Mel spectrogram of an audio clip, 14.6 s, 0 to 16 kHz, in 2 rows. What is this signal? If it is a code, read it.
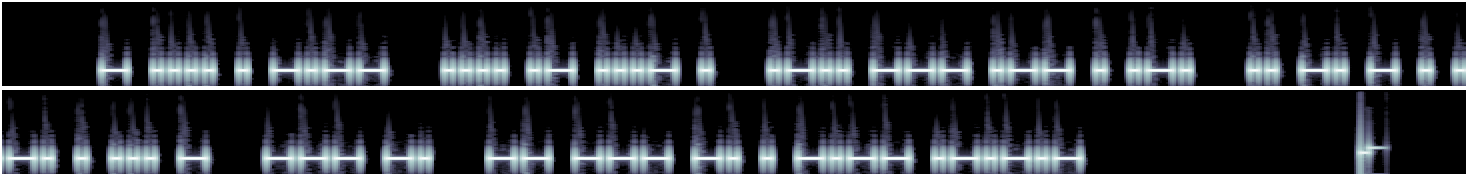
Morse code, heard as a keyed tone, about 28 wpm, 700 Hz. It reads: THEY HAVE LOWER INTEREST ON MONEY.
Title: Sentences from Top 1000 Words - Review Part 4 - 28wpm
